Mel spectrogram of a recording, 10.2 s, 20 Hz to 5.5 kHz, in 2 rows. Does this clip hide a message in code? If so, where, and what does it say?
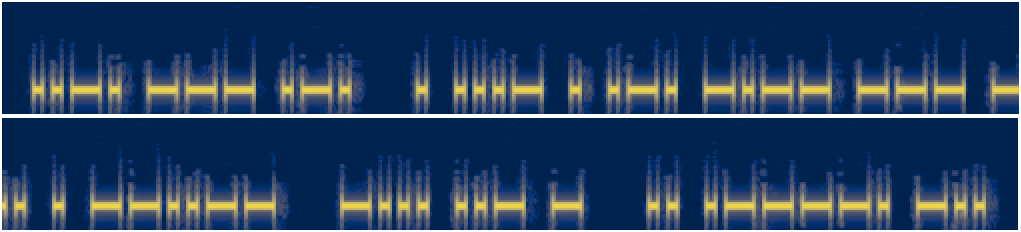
Yes: Morse code from 0.2 to 10.0 s, heard as a keyed tone, about 25 wpm, 600 Hz. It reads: FOR EVERYONE, BUT I'D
